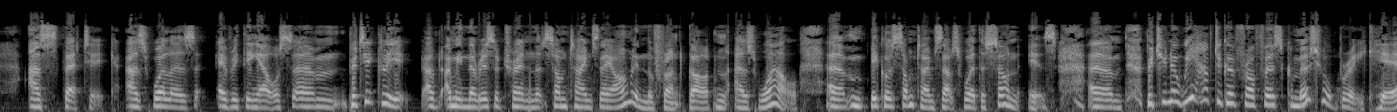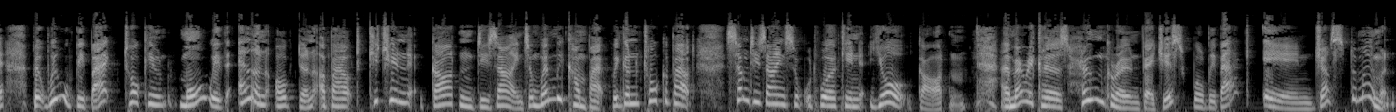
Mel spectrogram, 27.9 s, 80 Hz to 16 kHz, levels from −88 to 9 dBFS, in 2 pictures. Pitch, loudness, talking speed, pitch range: 230 Hz, -24 LUFS, 190 wpm, 200-285 Hz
